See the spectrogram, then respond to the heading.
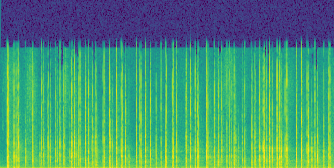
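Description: Long nails tap and scratch the paper or card wrapper over foil on a flat chocolate bar lying on a wooden table. Rapid, dense, crisp ticks and papery crackles with bright high edges sit over a steady low hum.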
